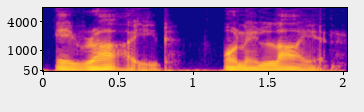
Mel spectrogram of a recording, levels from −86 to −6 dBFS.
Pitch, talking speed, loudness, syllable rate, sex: 85 Hz, 150 wpm, -16 LUFS, 3.2 syllables/s, male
